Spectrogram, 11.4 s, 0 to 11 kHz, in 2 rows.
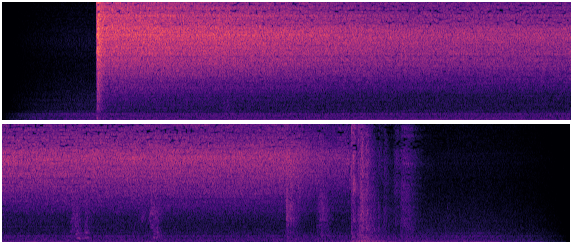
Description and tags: train door close 1a
The sound of a pneumatic door closing with a hiss on a typical EMU train. Recorded with the Zoom H6 XY Module.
